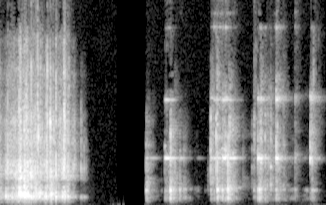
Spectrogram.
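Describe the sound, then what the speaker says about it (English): Ice cubes drop into a rocks glass, giving a handful of sharp, close glassy clinks in quick bursts after an earlier short rustle. "We're also going to add ice to our rocks glass."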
